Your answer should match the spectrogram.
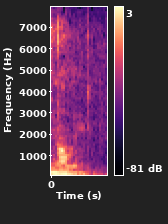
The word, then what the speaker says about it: novel: A ver, novel es aguda, aunque yo la pronuncie grave, pero debo atender a lo que dice el DPD. El DPD me dice que se recomienda su uso agudo porque proviene del francés, que es novel.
